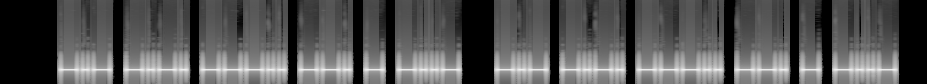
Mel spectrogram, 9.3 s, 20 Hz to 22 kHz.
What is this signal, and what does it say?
Morse code, heard as a keyed tone, about 22 wpm, 700 Hz. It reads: KC8GTX KC8GTX
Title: USA Call Signs Repeated 2x 22wpm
